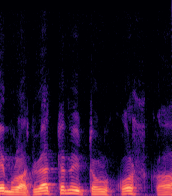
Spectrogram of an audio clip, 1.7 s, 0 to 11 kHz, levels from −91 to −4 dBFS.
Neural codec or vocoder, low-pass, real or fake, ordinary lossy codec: none; none; real; none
